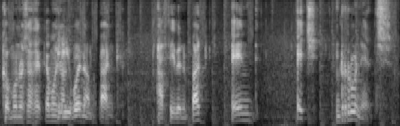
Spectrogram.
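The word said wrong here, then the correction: Edgerunners: ¿Lo he dicho bien? No lo creo. – Ah, ah. Eh, sí. Eh, eh, Cyberpunk, perdón, o Edge Runners, más o menos. Lo has dicho tú mejor, lo has dicho tú mejor.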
